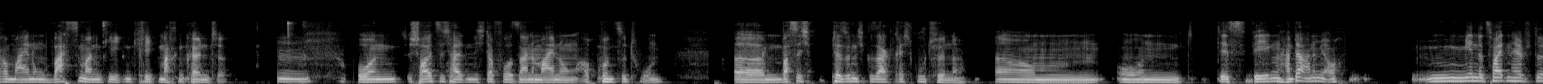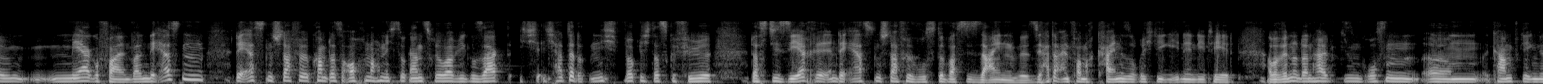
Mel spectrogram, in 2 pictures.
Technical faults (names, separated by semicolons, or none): none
